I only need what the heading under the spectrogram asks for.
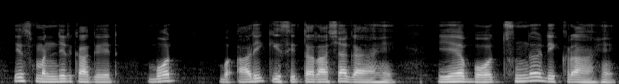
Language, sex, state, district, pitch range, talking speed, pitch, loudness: Hindi, male, Uttar Pradesh, Muzaffarnagar, 110-135 Hz, 155 wpm, 120 Hz, -18 LUFS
